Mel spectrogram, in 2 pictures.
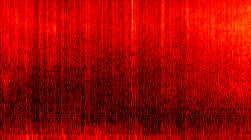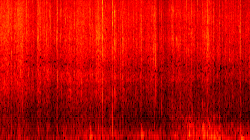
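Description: Fingertips squeeze and crumple bunches of shredded brown kraft paper, producing dense, bright crinkling with scattered sharp crackles over a soft low rumble. The rustling builds in intensity after the first few seconds and stays busy and irregular to the end.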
